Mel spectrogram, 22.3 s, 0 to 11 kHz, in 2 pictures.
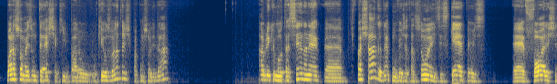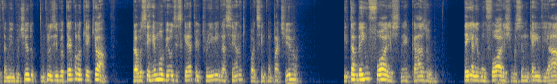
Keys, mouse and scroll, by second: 1.9 click, 4.4 click.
